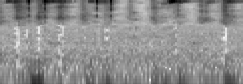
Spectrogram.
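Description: Quick bursts of soft, high, clicky ticks come from a computer mouse during a Microsoft Word lesson. They fall in short uneven clusters with brief gaps, close and quiet, and no voice is heard.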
